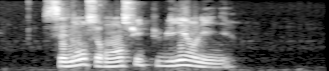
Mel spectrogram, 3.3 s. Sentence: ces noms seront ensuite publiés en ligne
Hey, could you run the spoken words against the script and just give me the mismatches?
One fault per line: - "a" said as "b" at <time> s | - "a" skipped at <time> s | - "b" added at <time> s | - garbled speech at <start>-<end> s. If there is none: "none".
none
